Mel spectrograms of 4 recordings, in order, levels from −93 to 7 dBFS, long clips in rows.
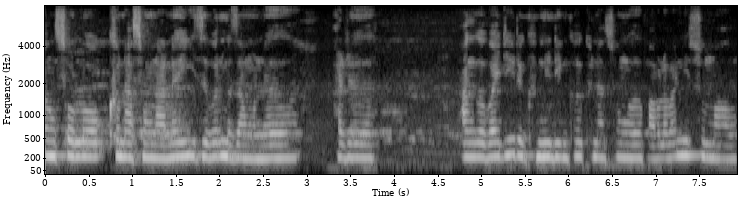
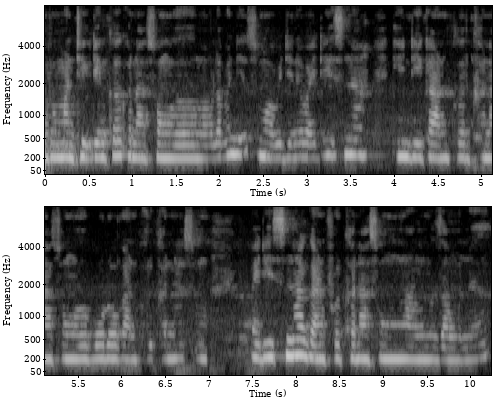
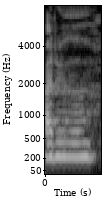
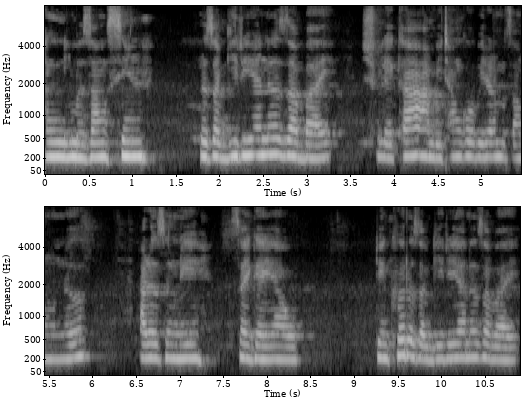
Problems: low volume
